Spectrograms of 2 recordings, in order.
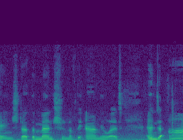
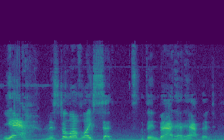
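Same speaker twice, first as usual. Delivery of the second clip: cockney imp voice; 4 semitones higher, 5 dB louder, faster than usual. Acted. Imp speaks in role.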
